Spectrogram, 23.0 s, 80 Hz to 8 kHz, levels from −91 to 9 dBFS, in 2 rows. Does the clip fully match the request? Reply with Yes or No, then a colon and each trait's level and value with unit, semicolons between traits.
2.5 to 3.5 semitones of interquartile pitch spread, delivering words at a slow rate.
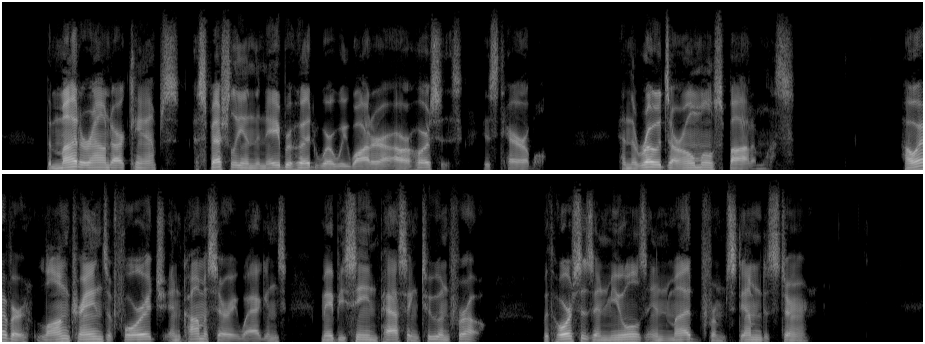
Yes: average, 3.1 semitones; slow, 120 wpm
